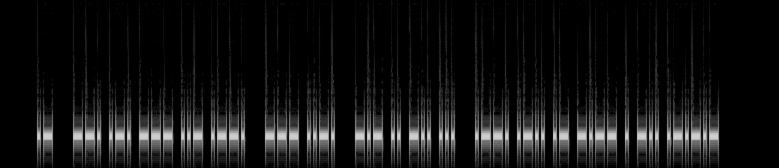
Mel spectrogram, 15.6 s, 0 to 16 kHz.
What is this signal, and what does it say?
Morse code, heard as a keyed tone, about 20 wpm, 700 Hz. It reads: A GROUP OF KIDS PLAYED.
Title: Sentences with 3-Word Phrases - Spoken Beginning - 20wpm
